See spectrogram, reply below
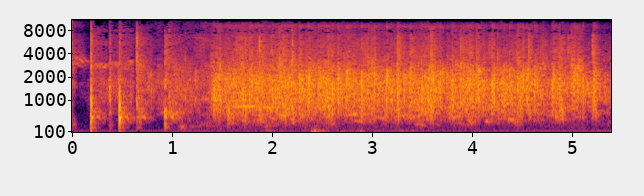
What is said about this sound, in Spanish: quiero poner un aplauso a toda la gente que ya se ha unido en este mes y pico Así que aquí está para vosotros.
